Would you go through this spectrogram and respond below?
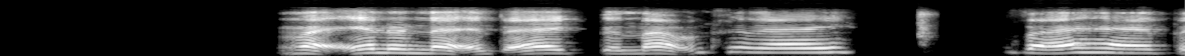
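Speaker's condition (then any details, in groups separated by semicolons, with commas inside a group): Cerebral palsy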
